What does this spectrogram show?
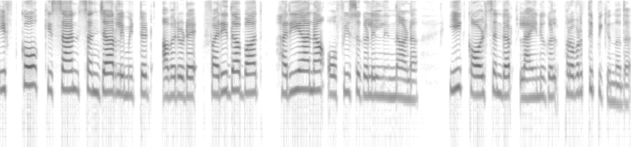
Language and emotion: Malayalam, neutral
